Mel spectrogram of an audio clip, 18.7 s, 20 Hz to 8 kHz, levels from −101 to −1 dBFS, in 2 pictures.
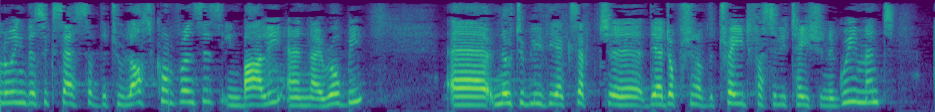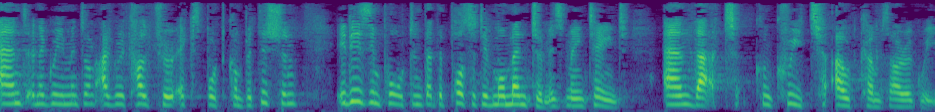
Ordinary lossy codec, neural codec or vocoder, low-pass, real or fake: MP3, 32 kbps; none; 7.2 kHz; real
